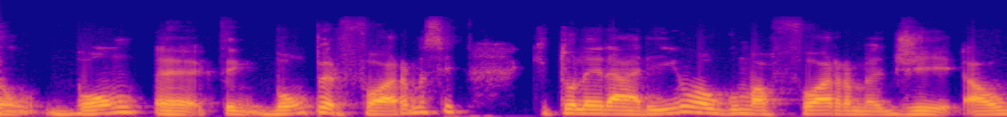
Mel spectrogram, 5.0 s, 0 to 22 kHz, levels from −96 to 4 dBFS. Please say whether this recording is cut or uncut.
uncut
